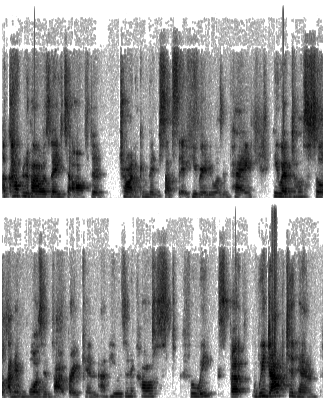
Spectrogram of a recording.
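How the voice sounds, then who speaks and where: A woman's medium-pitched speech, a plain, everyday voice, keeps a moderate pace and fairly even intonation. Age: 20s. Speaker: youth church team member. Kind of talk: casual chat.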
